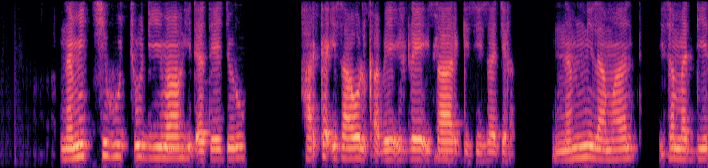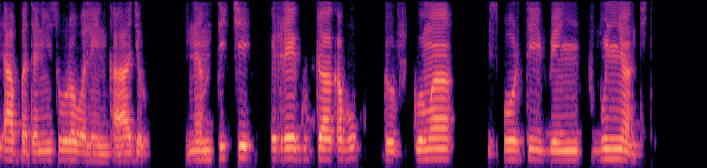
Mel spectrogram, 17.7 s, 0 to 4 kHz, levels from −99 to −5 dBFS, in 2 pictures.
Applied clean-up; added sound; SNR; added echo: neural separator model SepFormer DNS4.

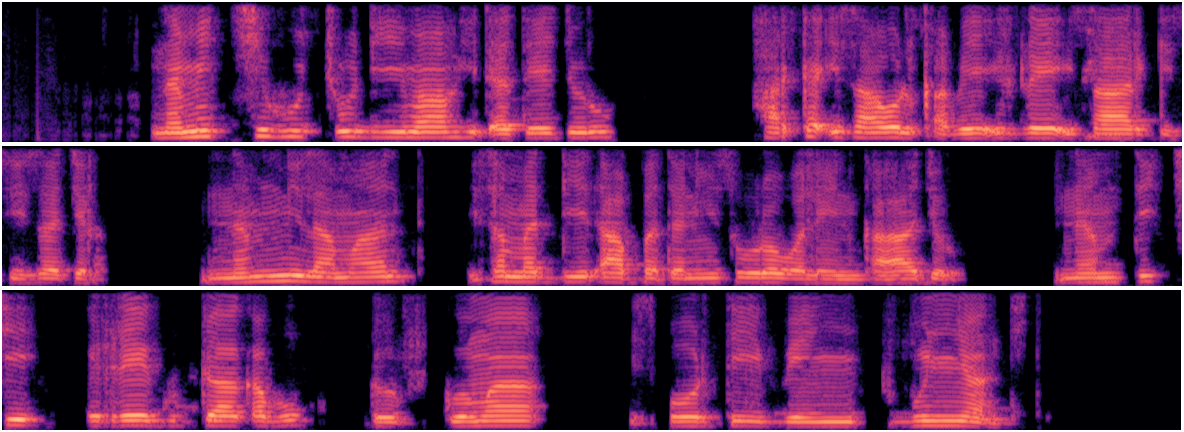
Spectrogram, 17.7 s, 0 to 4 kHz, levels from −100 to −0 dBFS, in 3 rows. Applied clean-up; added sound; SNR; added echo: none; none; none; none.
